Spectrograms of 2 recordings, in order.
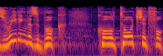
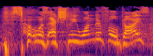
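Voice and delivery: laughing; 5 semitones higher, 5 dB louder than usual. Real, not acted. Laughing punchline to audience.

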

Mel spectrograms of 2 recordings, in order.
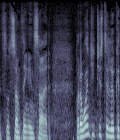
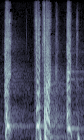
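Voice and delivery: high, loud shoo; shouting at a dog; 10 dB louder than usual. Acted. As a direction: yell at the dog to get out. Pastor chasing dog away.

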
